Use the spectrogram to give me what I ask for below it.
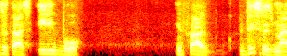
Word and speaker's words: Igbo: It's still IBO, and I pronounce it as Igbo. In fact, this is my own way to protest that your stupid Igbo or Igbo nonsense that you guys are doing. It is IBO, but the pronunciation is Igbo.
